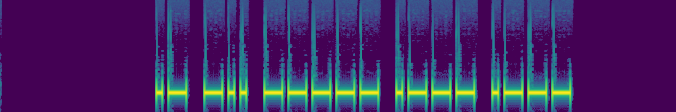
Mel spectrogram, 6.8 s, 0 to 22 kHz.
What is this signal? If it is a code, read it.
Morse code, heard as a keyed tone, about 24 wpm, 700 Hz. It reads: AD0JJ
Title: Speed Racing - USA Call Signs 20wpm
